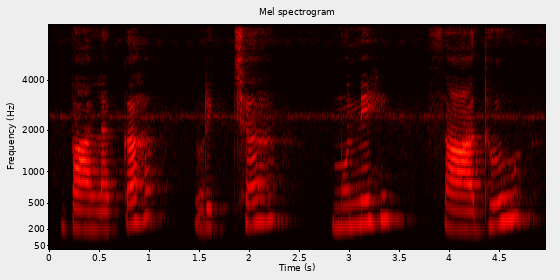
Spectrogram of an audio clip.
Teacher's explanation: विसर्ग का उच्चारण कंठ से होता है। इसकी ध्वनि ह जैसे होती है।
